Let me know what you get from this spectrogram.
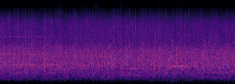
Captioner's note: audience continues cheering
